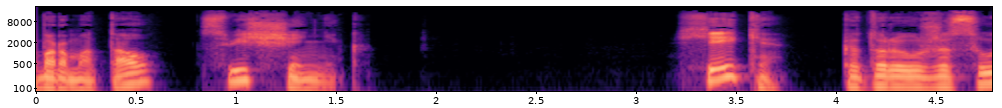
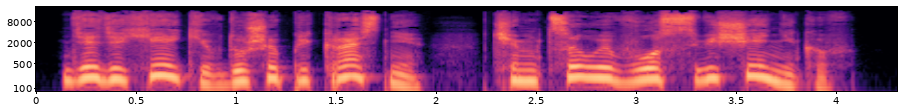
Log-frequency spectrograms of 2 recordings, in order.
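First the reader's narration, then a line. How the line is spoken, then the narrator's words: Indignant. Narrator (Russian): возмущенно сказала она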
